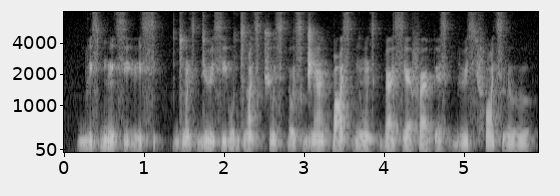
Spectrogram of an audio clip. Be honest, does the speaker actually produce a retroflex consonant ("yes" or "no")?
no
